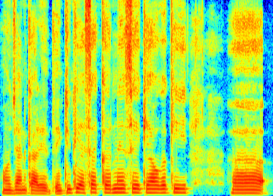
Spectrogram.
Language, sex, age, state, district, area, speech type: Hindi, male, 18-30, Uttar Pradesh, Varanasi, rural, spontaneous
